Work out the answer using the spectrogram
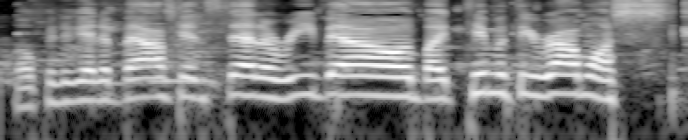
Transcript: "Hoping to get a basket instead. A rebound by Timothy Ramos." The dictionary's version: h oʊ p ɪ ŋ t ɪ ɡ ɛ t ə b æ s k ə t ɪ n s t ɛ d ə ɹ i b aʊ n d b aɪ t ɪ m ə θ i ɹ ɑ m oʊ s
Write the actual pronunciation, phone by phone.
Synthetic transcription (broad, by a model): h oʊ p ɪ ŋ t ɪ ɡ ɛ t ə b æ s k ə t ɪ n s t ɛ d ə ɹ i b aʊ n b aɪ t ɪ m ə θ i ɹ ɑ m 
